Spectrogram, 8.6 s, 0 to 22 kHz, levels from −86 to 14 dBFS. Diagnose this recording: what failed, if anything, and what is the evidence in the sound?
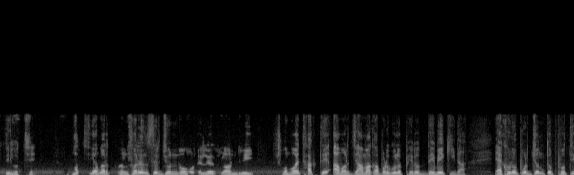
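Other side's voice leaking through, at 0.00 to 1.31 s, 1.65 to 1.70 s and 3.80 to 4.16 s: a faint second voice sits under the talker, about 30 dB down in the first stretch and about 35 dB down later. This points to the call-processing stage. The far end's audio, played on the talker's loudspeaker, was picked up by the microphone, and the echo canceller likely failed to subtract all of it. The residue reaches the listener as scraps of the other side.

Speech suppressed in double talk, at 0.07 to 0.54 s, 1.04 to 1.93 s, 2.65 to 3.73 s and 4.10 to 4.60 s: the talker's level sags in patches. The first dip is only a few dB, the second reaches roughly 15 dB, and the later two around 10 dB. Most of these dips overlap the leakage, so both sides were likely talking at once. Unable to tell near speech from echo, the echo canceller turned everything down, pulling the talker's voice down with it.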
